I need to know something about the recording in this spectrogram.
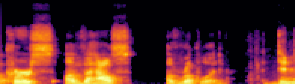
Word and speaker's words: Rookwood: I started calling it Rockwell. I started calling it Fall of the House of Rockwell. But really, what I meant to say is The Curse of the House of Rookwood.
